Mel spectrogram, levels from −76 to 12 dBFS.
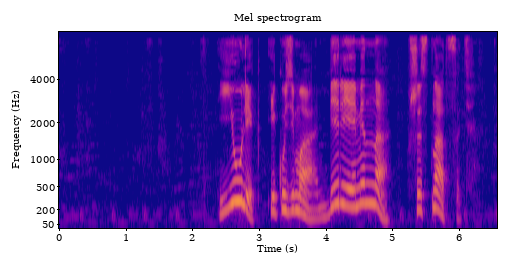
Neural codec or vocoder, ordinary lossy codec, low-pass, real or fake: none; none; 7.2 kHz; real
